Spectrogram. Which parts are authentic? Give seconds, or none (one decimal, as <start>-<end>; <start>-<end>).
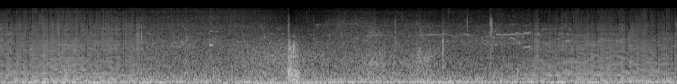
1.4-5.3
